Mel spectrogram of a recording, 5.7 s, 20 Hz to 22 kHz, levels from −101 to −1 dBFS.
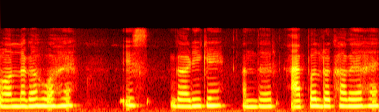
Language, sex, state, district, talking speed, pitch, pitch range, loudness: Hindi, female, Chhattisgarh, Balrampur, 125 wpm, 240 Hz, 230-255 Hz, -17 LUFS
